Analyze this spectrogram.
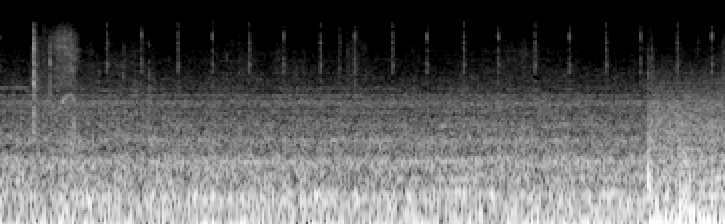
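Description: A car's turn-signal indicator ticking steadily, a little over two ticks a second, over a low engine and road rumble that grows louder near the end.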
